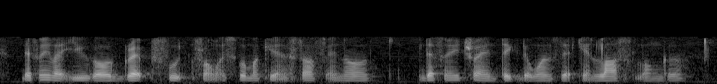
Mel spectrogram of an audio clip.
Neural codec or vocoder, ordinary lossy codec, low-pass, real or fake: none; MP3, 24 kbps; 3.6 kHz; real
